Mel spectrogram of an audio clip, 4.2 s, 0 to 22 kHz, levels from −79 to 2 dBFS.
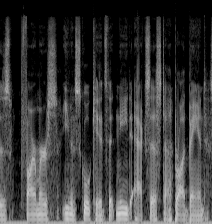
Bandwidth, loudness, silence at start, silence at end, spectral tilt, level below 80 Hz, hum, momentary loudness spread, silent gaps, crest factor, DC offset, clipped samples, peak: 17 kHz; -20 LUFS; 0 s; 0 s; -4.5 dB/octave; -34 dBFS; none; 4 LU; none; 14 dB; 3%; under 0.1%; -6 dBFS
